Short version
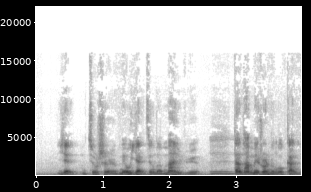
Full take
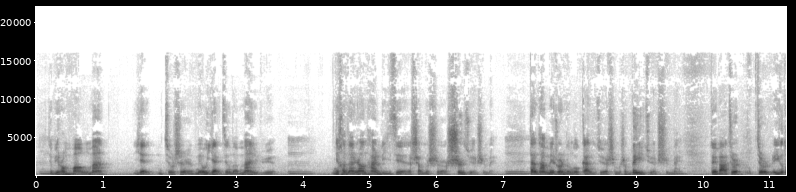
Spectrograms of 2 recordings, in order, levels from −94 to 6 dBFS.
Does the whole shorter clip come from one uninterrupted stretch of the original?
no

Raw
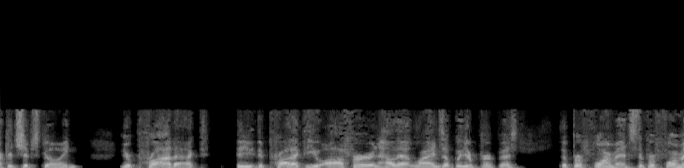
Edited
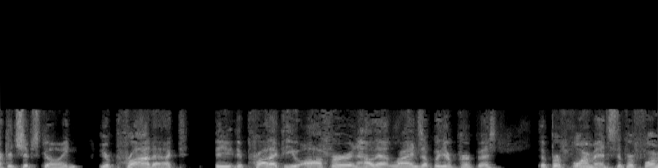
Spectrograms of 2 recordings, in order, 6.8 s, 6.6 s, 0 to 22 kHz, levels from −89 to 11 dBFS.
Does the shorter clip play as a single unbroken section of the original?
no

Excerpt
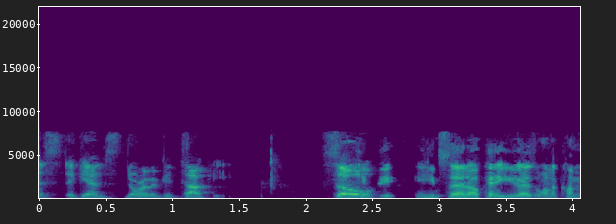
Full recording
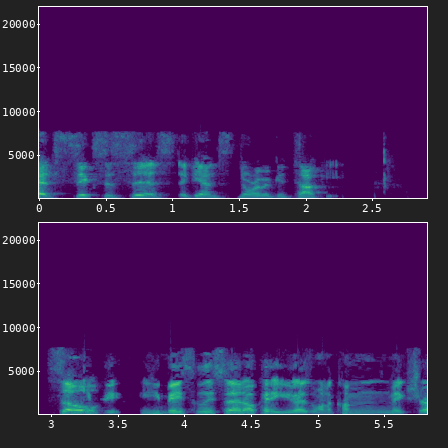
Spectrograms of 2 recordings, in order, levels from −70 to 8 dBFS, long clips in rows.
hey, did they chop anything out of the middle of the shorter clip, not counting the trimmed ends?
yes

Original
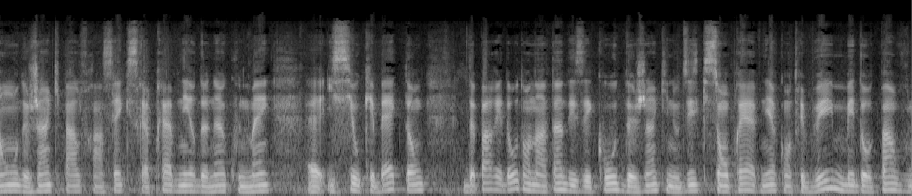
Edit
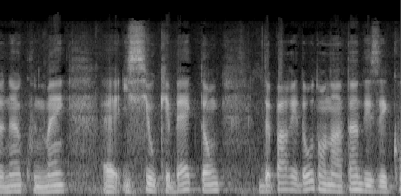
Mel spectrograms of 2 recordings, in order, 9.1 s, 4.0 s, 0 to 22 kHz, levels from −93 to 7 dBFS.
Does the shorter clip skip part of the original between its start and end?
no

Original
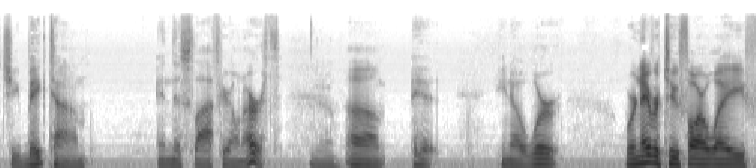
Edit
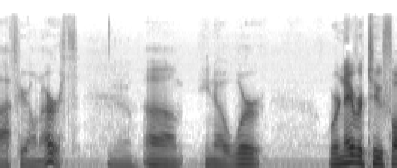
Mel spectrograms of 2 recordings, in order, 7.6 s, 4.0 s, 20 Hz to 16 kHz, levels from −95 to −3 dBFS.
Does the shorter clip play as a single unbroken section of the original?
no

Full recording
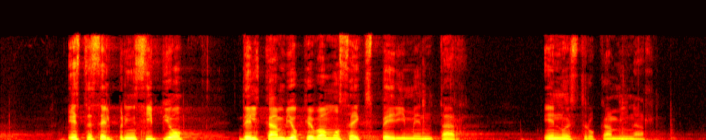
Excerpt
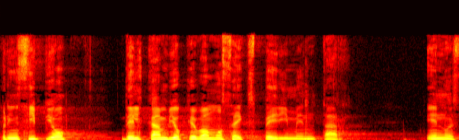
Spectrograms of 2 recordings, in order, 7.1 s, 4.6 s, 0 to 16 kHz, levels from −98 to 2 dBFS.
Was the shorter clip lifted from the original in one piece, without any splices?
yes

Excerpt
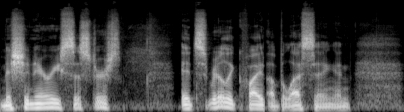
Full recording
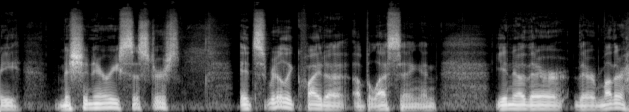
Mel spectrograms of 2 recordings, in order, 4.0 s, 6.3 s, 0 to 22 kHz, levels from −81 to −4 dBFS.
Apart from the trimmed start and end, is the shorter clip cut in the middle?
yes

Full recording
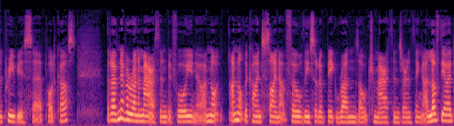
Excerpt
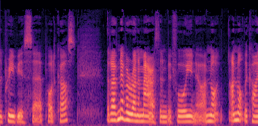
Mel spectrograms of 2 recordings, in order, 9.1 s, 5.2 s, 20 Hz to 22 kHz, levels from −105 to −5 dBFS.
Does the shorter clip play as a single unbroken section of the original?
yes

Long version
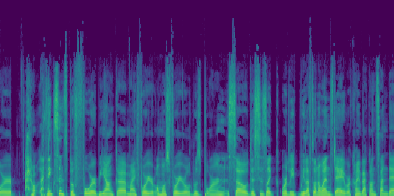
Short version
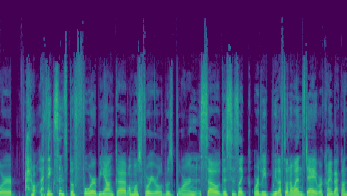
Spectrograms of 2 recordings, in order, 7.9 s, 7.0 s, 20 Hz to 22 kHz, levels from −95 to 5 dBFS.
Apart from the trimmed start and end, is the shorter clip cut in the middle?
yes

